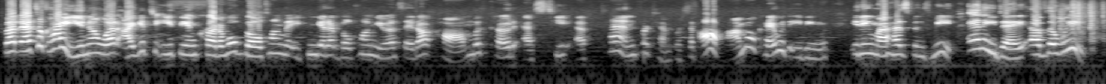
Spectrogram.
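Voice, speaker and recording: A woman co-hosting a cooking stream, reading out chat and teasing her husband in quick banter. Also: high voice, lively intonation, a bit bright, a little hiss or hum, low-quality recording. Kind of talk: casual live-stream chat.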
